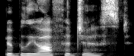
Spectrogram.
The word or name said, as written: bibliophagist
